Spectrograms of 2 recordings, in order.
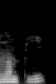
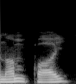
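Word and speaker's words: NumPy: والنم باي دي اللايبرري او ساعات في ناس بتقولها نم بي، بس عشان بس ما تقولش الراجل ده بيقول كلام غريب ليه، هي نامبي لو انت نطقتها بالانجلش يعني طبقا لكتابة الحروف فهي نامبي، لكن لو انت عايز المقصود منها هي نام باي، وفي ناس كتير بتنطقها كده سواء عرب او امريكان او اي دولة في الدنيا، لان هي نام نيوميريكال يعني نيوميريكال، وباي اللي هي بايثون.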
